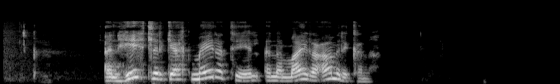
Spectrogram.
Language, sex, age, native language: Icelandic, female, 50-59, Icelandic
